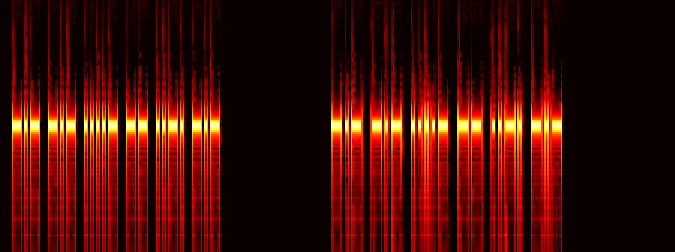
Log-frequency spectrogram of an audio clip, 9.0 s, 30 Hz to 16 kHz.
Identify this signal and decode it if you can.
Morse code, heard as a keyed tone, about 30 wpm, 700 Hz. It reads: KK4MFK KK4MFK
